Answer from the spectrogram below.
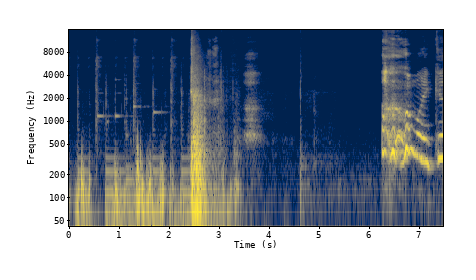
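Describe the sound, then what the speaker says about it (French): A door blown shut by a draft from an open window lands as a loud, sharp slam partway through, surrounded by voices and gasps before and a startled cry after. "la porte s'est fermée à cause de la fenêtre est ouverte"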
